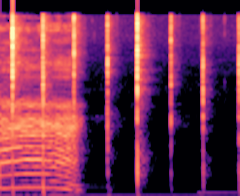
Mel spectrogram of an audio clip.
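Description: A woman's voice holding the Thai polite particle "kha" for most of a second, its pitch falling at the end. Then a few sharp clicks over a faint low steady hum.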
